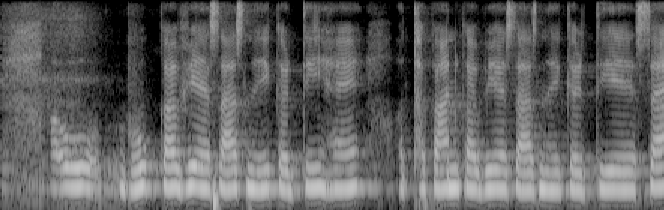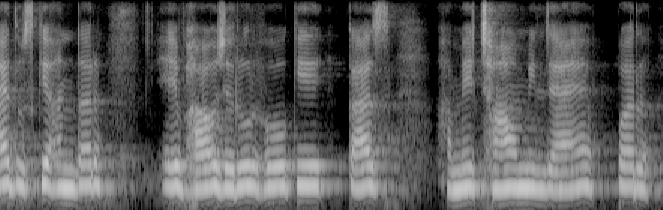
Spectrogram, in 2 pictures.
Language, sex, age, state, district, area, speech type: Hindi, female, 18-30, Uttar Pradesh, Varanasi, rural, spontaneous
